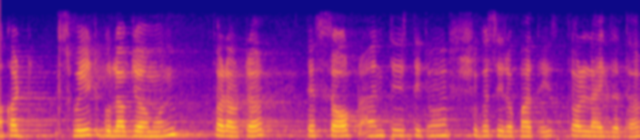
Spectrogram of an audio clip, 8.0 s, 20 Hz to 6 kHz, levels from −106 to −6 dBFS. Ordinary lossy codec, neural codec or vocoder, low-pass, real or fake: none; none; 5.4 kHz; real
